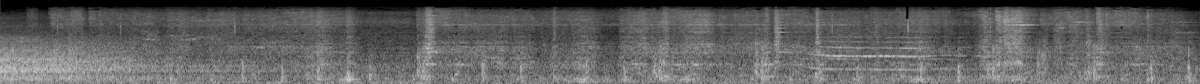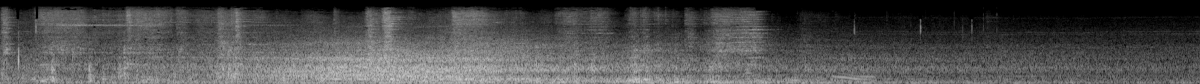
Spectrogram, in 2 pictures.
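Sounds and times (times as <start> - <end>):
train coaches rumbling past: 0.0 - 24.0
train wheels squealing: 0.7 - 3.6, 4.2 - 14.8
wheels clicking over rail joints: 1.1 - 14.6.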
